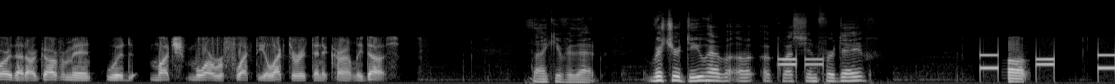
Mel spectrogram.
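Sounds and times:
speech: 0.0s - 4.1s, 5.2s - 8.8s, 10.1s - 10.4s
phone keypad dual-pitched electronic tones: 9.8s - 11.1s.

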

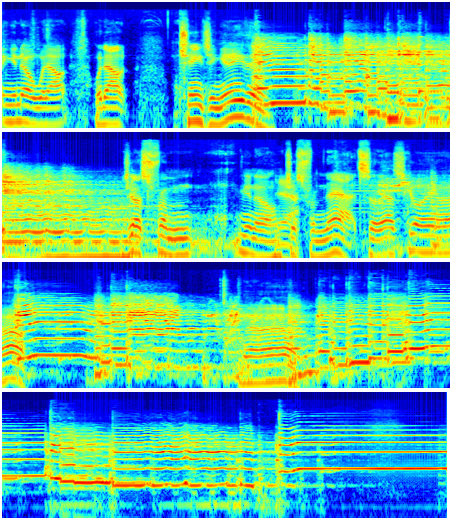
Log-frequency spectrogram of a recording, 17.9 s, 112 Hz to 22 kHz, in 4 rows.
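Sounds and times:
speech: 0.0s - 4.7s, 5.7s - 10.4s, 11.4s - 12.2s
electric guitar played through miniature delay pedal: 2.5s - 6.7s, 8.2s - 17.8s.

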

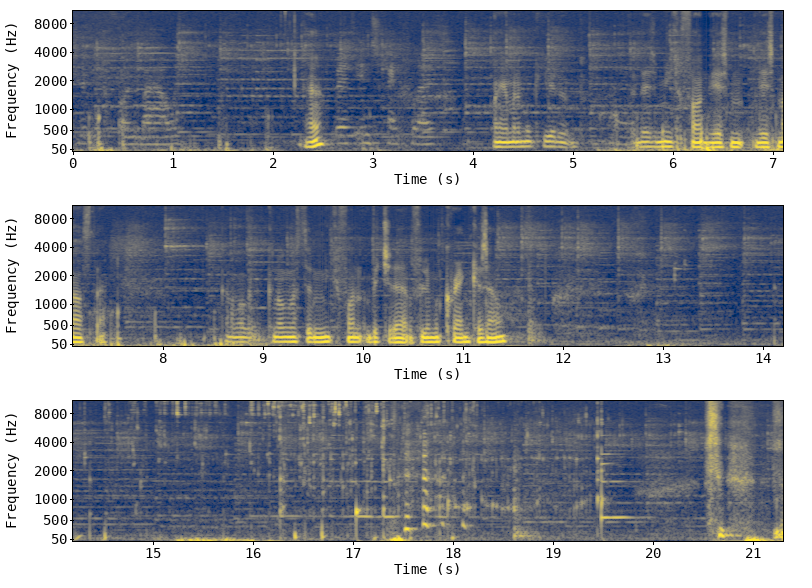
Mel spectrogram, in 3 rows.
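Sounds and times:
speech: 0.7s - 1.3s, 2.3s - 8.0s, 8.6s - 11.8s
wine pouring and splashing into a glass: 13.0s - 13.5s, 14.1s - 20.5s
laughter: 17.4s - 18.1s, 20.5s - 21.2s.

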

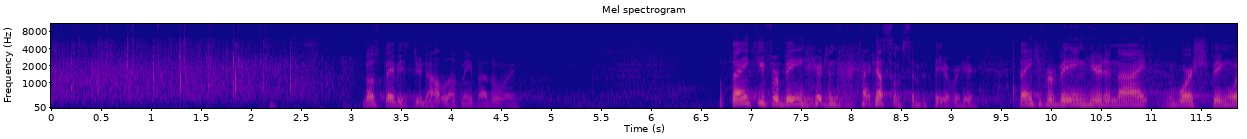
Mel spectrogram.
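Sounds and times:
room full of people clapping: 0.0s - 3.0s
speech: 3.1s - 4.8s, 6.8s - 11.8s.

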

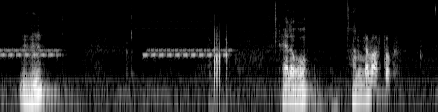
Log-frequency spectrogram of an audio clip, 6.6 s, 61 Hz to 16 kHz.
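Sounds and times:
telephone ringing with an electronic trill: 0.0s - 1.0s, 2.0s - 3.6s
speech: 0.3s - 0.8s, 4.2s - 4.7s, 5.3s - 6.0s.

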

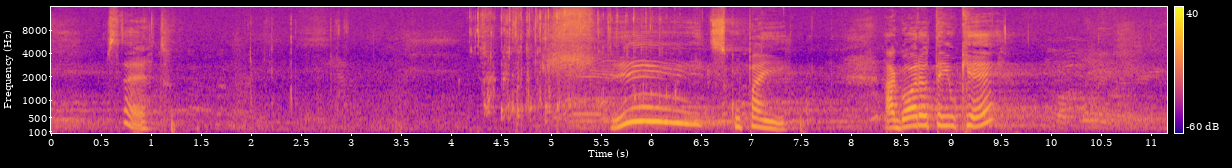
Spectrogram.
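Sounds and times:
speech: 0.6s - 1.4s, 5.6s - 7.6s, 8.3s - 9.6s
milk poured into a glass: 4.2s - 6.4s.

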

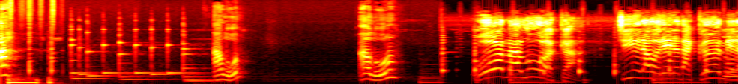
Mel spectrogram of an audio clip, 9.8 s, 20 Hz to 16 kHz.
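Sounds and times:
electronic phone ringtone of an incoming call: 0.8s - 2.8s
speech: 2.9s - 3.3s, 4.8s - 5.7s, 6.3s - 9.8s.

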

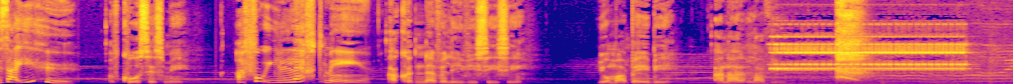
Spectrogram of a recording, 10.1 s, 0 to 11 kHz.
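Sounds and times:
speech: 0.0s - 5.4s, 6.0s - 8.0s
phone ringing with an electronic trill: 7.7s - 10.1s.

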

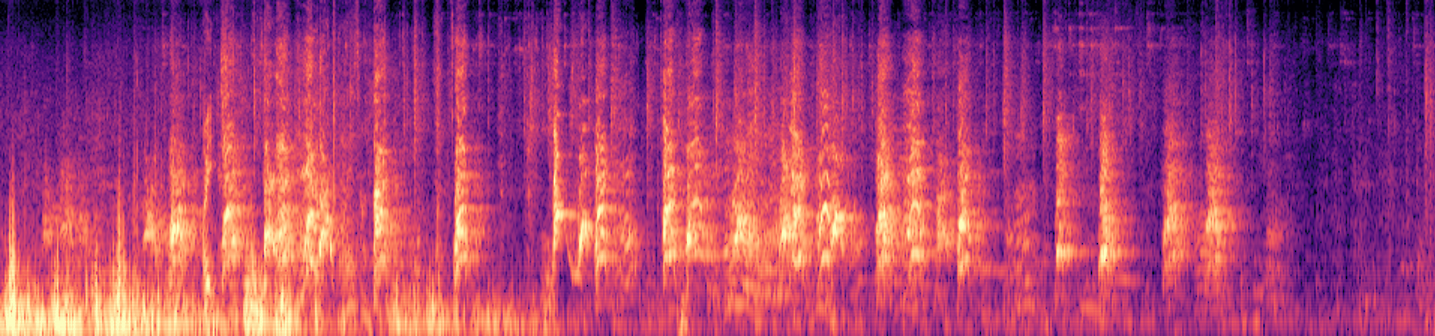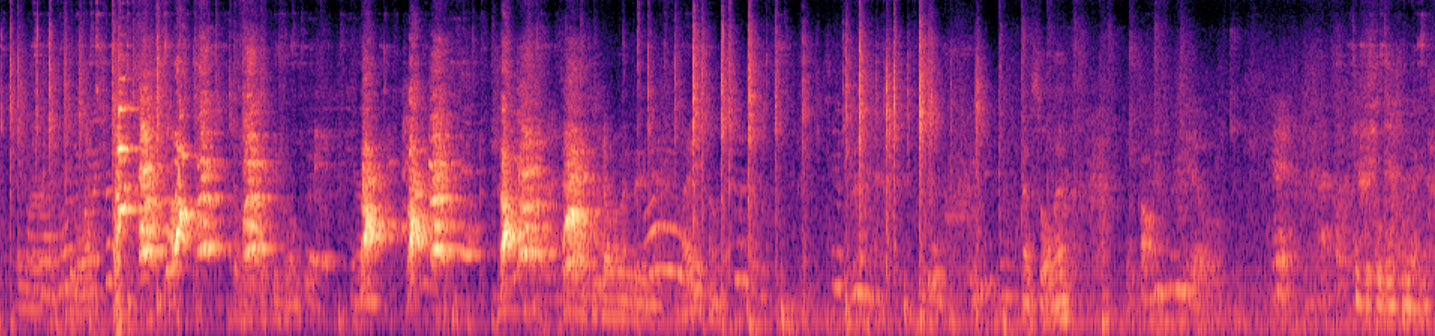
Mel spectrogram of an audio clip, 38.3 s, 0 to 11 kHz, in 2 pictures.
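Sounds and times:
dog barking: 0.6s - 1.2s, 1.8s - 6.6s, 7.3s - 17.2s, 20.6s - 22.9s, 23.9s - 27.3s
dog yipping: 1.9s - 6.5s, 7.3s - 13.3s, 14.0s - 16.5s, 20.6s - 22.8s, 24.0s - 27.2s
speech: 2.7s - 4.3s.

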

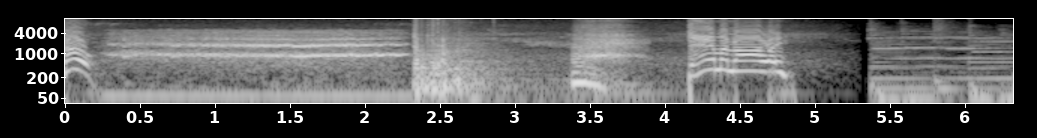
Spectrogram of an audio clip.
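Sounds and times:
car tires screeching in a skid: 0.0s - 4.2s
speech: 0.1s - 0.4s, 4.4s - 5.0s
heavy bang: 2.3s - 3.3s
sharp crunching thud: 2.3s - 3.6s.

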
